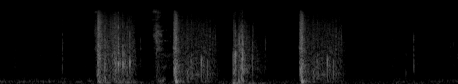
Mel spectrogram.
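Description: Leafy blocks break with short crunching bursts.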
